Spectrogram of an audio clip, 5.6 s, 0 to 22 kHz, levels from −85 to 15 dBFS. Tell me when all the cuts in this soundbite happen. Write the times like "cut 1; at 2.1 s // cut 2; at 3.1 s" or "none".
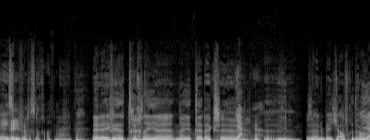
cut 1; at 4.5 s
